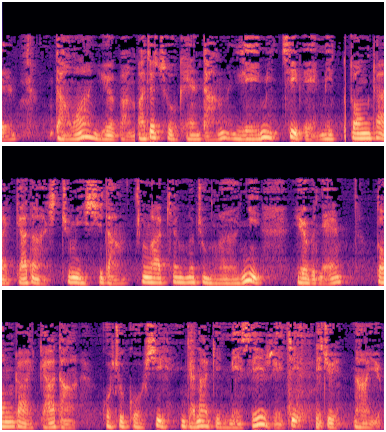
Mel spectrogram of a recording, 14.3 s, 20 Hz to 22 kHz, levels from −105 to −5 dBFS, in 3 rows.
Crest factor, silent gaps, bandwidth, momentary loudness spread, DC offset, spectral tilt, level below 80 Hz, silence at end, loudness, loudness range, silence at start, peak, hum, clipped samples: 18 dB; none; 8.8 kHz; 9 LU; under 0.1%; -5 dB/octave; -54 dBFS; 0 s; -21 LUFS; 2 LU; 0 s; -4 dBFS; none; under 0.1%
